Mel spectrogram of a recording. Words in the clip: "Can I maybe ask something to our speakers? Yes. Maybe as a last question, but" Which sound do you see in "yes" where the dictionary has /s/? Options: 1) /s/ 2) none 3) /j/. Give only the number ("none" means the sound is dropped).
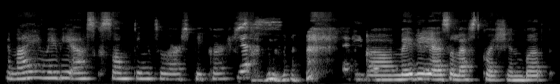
2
